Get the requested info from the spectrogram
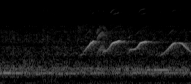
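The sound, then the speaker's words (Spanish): Birds singing in the treetops: a series of four clear, arching whistled notes repeating at an even pace, moderately quiet over a steady low background hum. “Oye el cantar de las aves desde las copas de los árboles.”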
